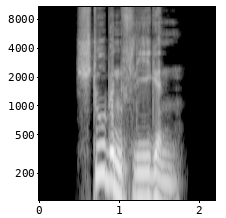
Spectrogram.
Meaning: plural of Stubenfliege
- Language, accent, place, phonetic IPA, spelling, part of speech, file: German, Germany, Berlin, [ˈʃtuːbn̩ˌfliːɡn̩], Stubenfliegen, noun, De-Stubenfliegen.ogg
